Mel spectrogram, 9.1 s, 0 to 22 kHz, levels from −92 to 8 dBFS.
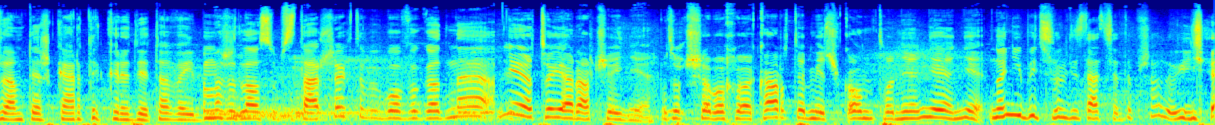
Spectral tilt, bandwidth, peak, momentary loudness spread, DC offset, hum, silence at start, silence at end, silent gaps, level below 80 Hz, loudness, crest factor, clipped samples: -4 dB/octave; 19.5 kHz; 0 dBFS; 5 LU; under 0.1%; none; 0 s; 0 s; none; -32 dBFS; -16 LUFS; 16 dB; under 0.1%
